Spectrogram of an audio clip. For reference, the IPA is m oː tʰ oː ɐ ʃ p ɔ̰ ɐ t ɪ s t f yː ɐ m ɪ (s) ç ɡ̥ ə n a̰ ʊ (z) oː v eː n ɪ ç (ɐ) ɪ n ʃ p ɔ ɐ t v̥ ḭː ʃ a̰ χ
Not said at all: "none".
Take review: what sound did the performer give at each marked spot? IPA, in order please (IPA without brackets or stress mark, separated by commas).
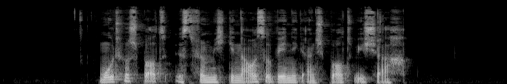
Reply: none, z, a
